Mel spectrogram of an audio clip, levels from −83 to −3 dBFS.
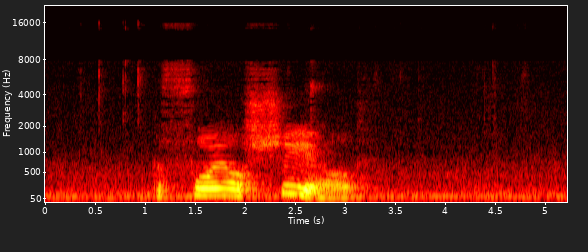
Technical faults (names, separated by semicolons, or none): stereo read as mono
